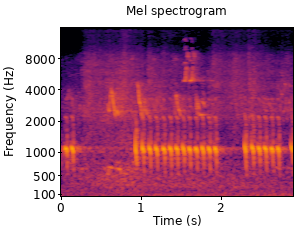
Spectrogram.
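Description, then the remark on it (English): A tocororo (Cuban trogon), the national bird of Cuba, calling in Cuba: quick, evenly spaced runs of mellow, low-pitched hoots repeated in bursts, with a few fainter, higher chirps from other birds mixed in. “This bird is the tocororo, the Cuban dragon, chosen as the national bird of Cuba.”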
